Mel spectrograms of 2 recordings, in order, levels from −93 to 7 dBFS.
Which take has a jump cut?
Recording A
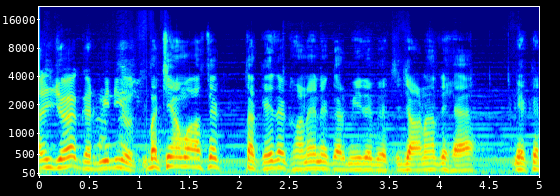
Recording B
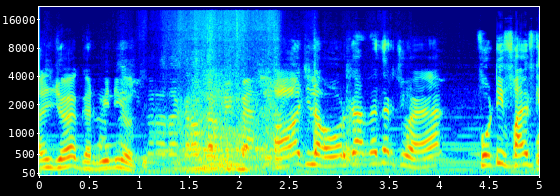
A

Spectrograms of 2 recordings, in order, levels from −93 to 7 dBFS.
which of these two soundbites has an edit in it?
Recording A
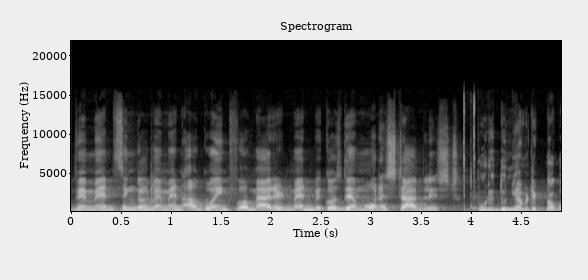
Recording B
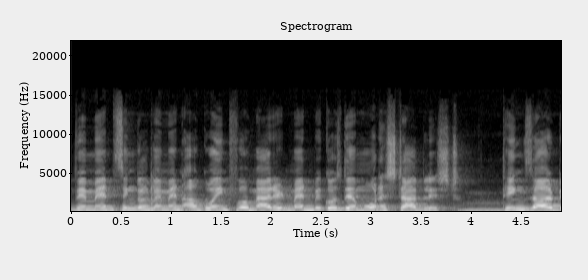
A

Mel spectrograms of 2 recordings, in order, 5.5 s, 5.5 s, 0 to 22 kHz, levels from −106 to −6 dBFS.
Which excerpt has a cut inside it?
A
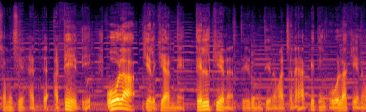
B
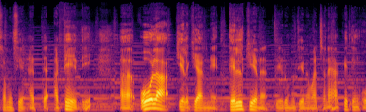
A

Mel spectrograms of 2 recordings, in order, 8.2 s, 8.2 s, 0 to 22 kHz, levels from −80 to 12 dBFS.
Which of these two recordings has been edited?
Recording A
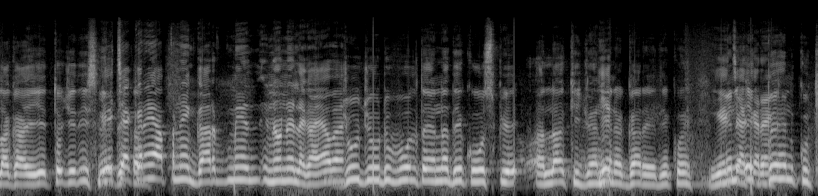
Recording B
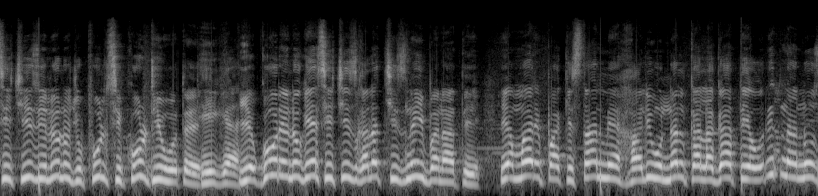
A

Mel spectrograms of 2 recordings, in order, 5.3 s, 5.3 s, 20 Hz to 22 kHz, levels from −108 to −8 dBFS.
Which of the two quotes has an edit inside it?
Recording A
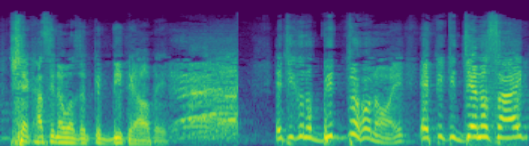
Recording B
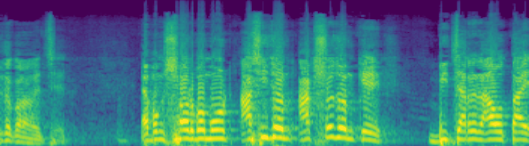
A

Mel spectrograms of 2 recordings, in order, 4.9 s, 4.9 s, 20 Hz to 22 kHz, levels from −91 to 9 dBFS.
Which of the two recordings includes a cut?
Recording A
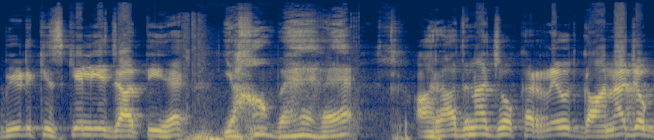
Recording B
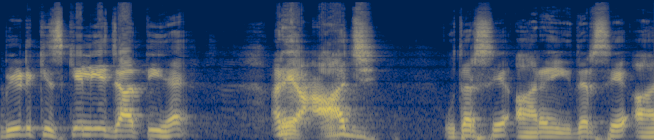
A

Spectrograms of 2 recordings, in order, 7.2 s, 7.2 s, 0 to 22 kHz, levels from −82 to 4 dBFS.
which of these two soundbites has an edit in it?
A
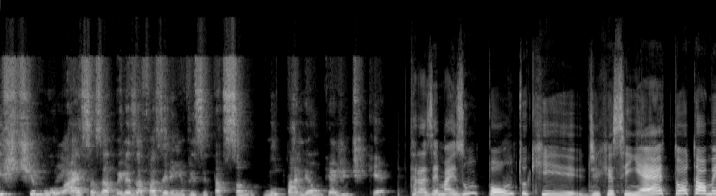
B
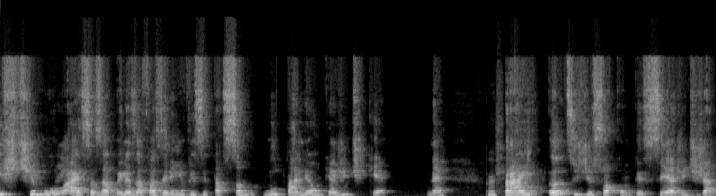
A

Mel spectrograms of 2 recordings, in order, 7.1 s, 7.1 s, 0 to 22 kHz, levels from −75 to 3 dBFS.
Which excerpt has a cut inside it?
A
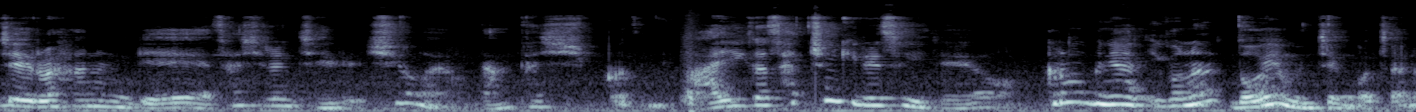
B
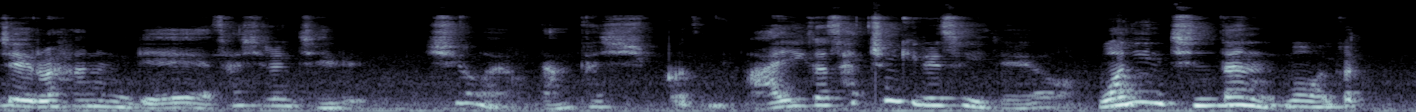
A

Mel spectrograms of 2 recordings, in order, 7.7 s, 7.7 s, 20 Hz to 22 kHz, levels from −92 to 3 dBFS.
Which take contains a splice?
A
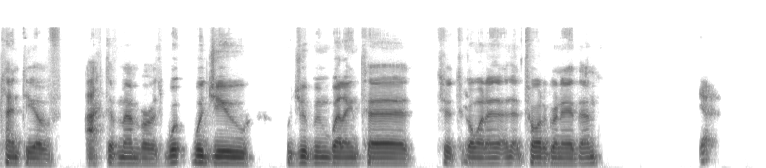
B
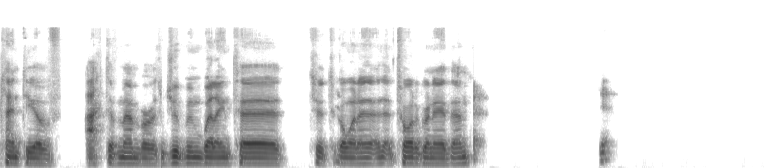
B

